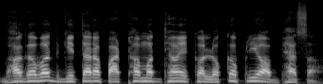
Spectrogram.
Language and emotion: Odia, neutral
